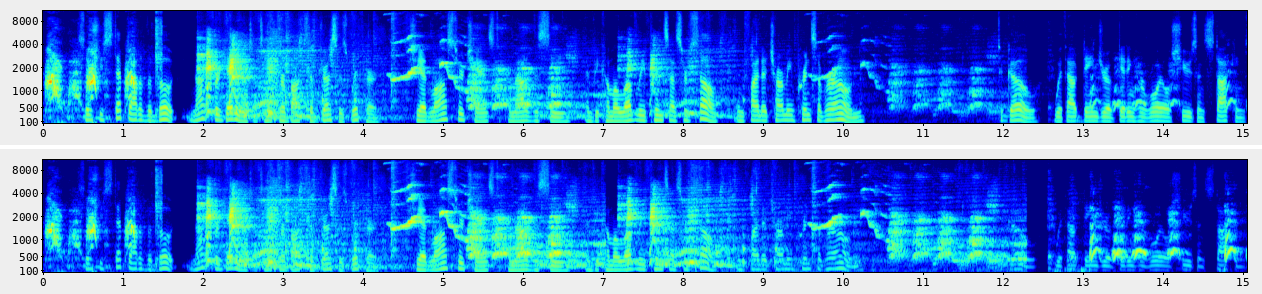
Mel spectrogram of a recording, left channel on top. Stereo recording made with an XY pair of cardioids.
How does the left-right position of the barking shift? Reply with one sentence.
You can hear the barking move to the right.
